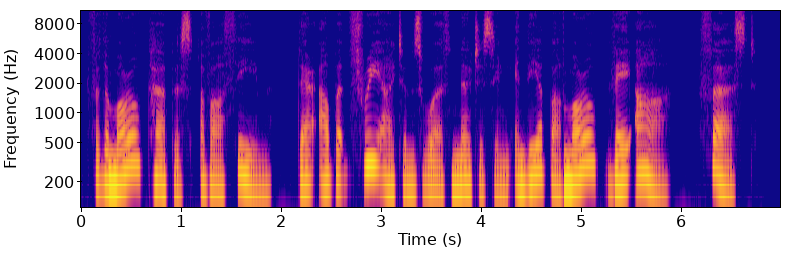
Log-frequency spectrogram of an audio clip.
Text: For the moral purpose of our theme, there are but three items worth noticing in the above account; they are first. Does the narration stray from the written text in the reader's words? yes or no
yes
